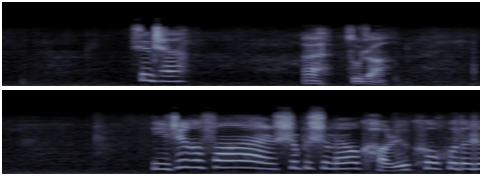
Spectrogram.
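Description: A young woman speaks questioningly to a young man nearby.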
